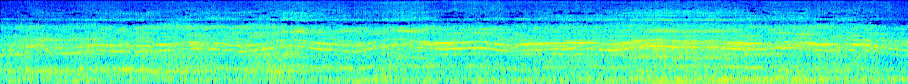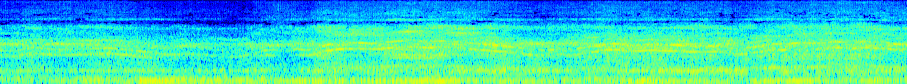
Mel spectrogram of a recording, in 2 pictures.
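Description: Electric angle grinder fitted with a foam buffing pad, running continuously, its motor whine wavering up and down in pitch as the pad is pressed against a freshly painted scooter body panel to buff the cured urethane paint.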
